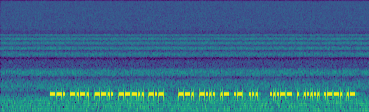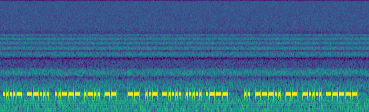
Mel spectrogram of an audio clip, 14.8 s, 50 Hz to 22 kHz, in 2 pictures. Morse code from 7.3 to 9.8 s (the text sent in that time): 472LM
